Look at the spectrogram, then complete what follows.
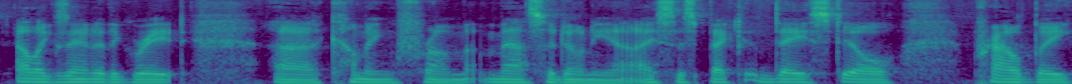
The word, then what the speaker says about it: Macedonia: expect it, and then I'm going to say it right, Macedonia or Macedonia.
